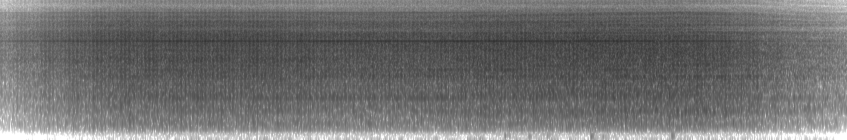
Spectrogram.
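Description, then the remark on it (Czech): Steady electronic interference hiss from a modem with a faint buzzing hum underneath, fading in and out and holding an even level throughout, with a few soft low thumps near the end. No voices. “Modemu.”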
